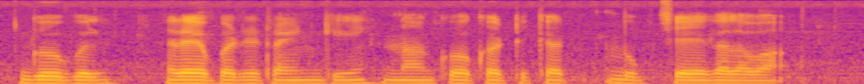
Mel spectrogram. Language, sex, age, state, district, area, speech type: Telugu, male, 18-30, Andhra Pradesh, East Godavari, rural, read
